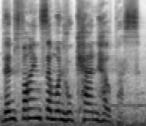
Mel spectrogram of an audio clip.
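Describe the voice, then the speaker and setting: A man's voice: extremely high pitch, animated, moderate pace. An actor playing a demanding, insistent man in a fantasy video game cutscene. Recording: long reverb, clear ambient noise.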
